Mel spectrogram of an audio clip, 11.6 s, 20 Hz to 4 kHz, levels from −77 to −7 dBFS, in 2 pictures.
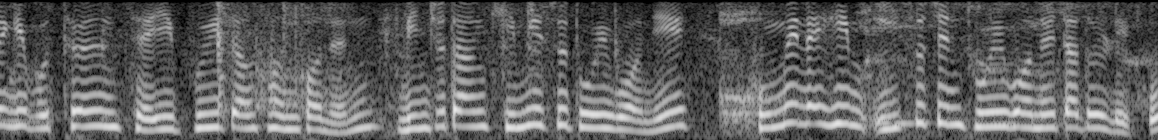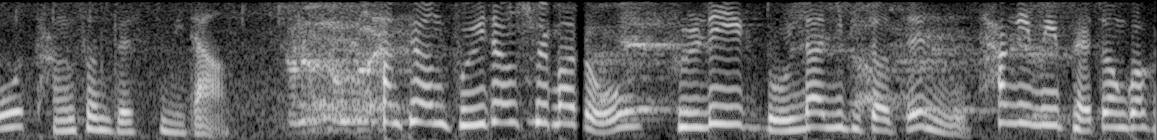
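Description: A short stall from a late packet comes first, at 8.36 to 8.40 s. A packet arrived late, the jitter buffer ran dry, and the receiver held the last sound for about 16 ms before carrying on from the same point. Nothing is lost, but the sound hangs briefly with a faint buzz or dip.

A short concealed packet loss follows at 8.54 to 8.58 s. About 20 ms of audio never arrived, so the decoder extended the preceding sound for roughly 13 ms and blended back in, leaving a small smear or wobble where that fragment is gone.

A second late-packet stall lands at 8.68 to 8.74 s, a longer hold of about 41 ms that pushes everything after it later by the same amount. Throughout, the call path's band limit shows, with nothing above 4 kHz, which fits G.711 mu-law coding.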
